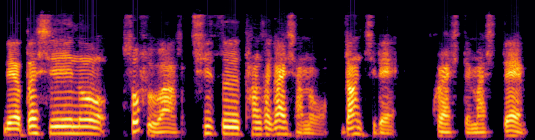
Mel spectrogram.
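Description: A man from Xinjiang, China, giving a lively, conversational public lecture with frequent fillers. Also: mid-range voice, measured pace, no room sound. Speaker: guest lecturer. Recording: dull lo-fi recording, dry.

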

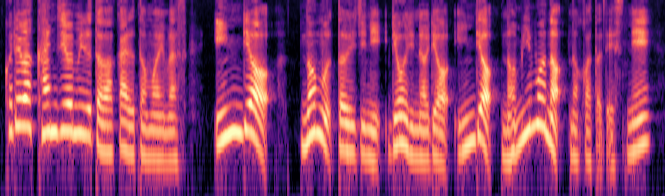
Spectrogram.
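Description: A woman teacher explains vocabulary on a radio language lesson, patient and careful as she breaks each word down. Her voice sits a little low but swings widely in pitch. The studio sound is close and dry. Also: very animated, normal speed, dark tone, no room sound.

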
